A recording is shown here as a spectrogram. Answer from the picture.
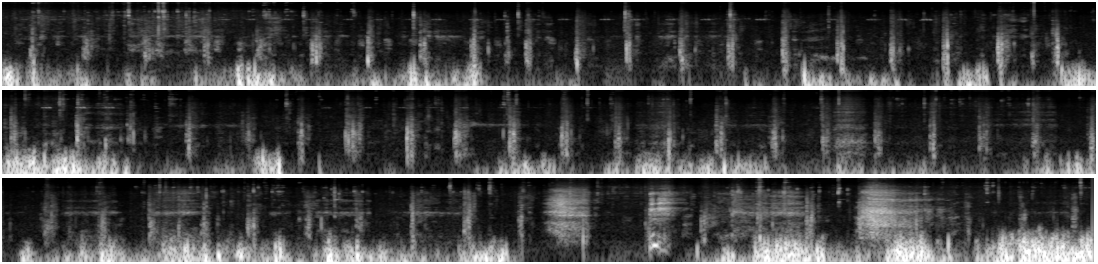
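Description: Footsteps crunching on a dry dirt and gravel trail at a steady walking pace, with patches of low rumble that come and go.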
